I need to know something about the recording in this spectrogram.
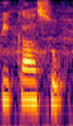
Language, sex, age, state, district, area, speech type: Assamese, female, 45-60, Assam, Charaideo, rural, spontaneous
